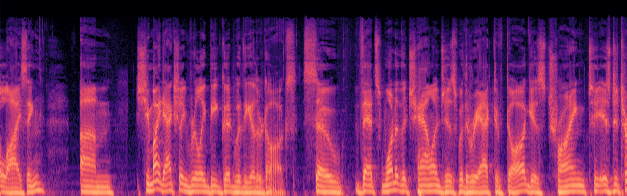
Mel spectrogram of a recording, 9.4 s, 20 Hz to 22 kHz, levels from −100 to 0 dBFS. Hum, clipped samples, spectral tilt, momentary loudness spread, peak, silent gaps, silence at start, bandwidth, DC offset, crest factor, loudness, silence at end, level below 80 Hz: none; under 0.1%; -6 dB/octave; 6 LU; -8 dBFS; none; 0 s; 13 kHz; under 0.1%; 12 dB; -21 LUFS; 0 s; -38 dBFS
